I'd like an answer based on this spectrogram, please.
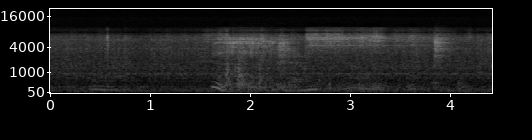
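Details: Sleeping puppy snoring softly: low, rumbling breaths, with a brief squeaky sweep near the middle, over a steady background hiss.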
